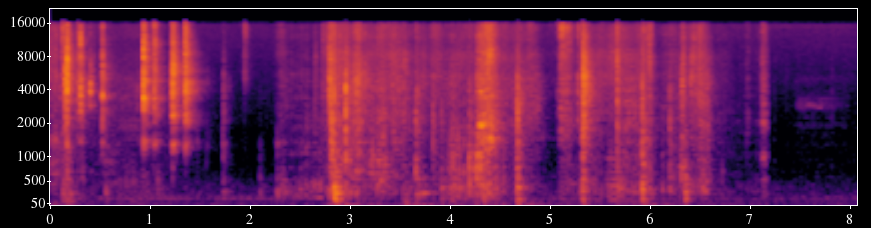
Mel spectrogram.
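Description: Cardboard box being handled and opened, with irregular knocks, scrapes and rustling as the contents and a paper manual are pulled out; it dies away near the end.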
